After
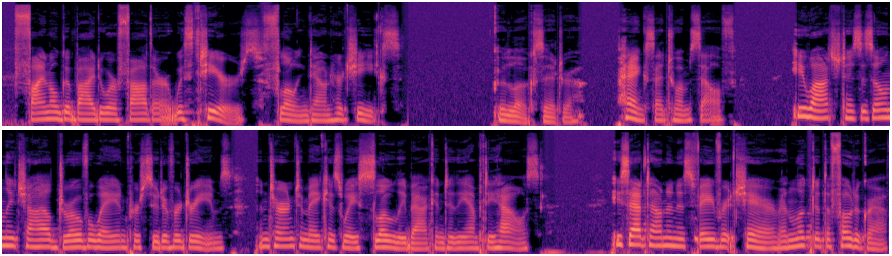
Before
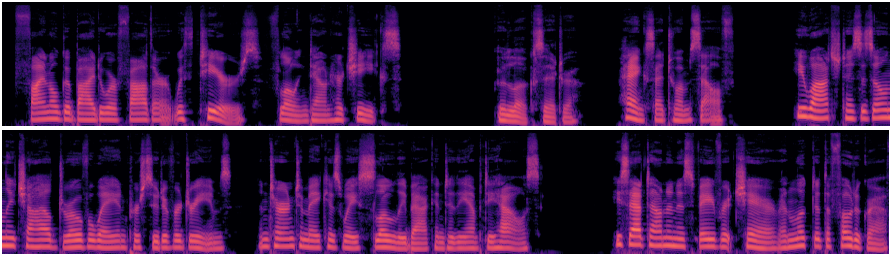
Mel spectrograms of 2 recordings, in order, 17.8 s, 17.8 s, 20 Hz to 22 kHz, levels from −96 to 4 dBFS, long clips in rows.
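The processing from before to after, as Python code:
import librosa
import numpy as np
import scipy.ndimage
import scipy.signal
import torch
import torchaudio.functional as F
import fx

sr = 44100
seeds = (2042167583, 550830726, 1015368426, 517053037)

y = fx.pre_swell(x, sr, db_per_s=22.0)
y = y * 10.0 ** (6.0 / 20.0)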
